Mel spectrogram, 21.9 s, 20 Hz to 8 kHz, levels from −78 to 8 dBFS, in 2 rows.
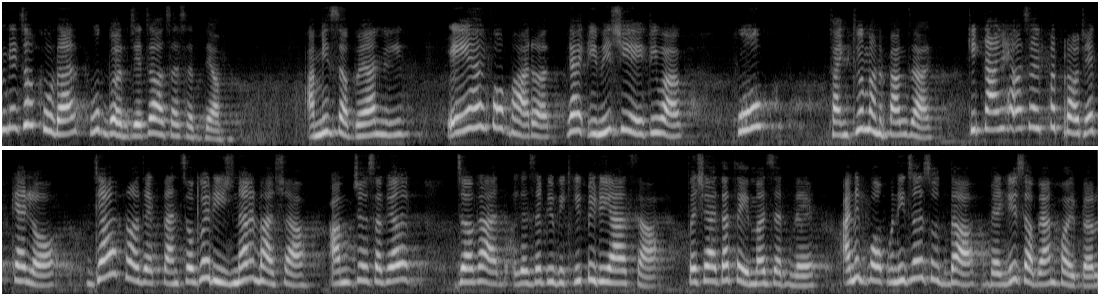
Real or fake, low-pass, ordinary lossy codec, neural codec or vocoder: fake; 7.2 kHz; none; codec, 16 kHz, 1 kbps, FunCodec, trained on LibriTTS, 50 frames a second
